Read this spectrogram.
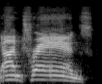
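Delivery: mock a pushy activist shouting slogans, laughing through it; mocking loud activist. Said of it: "I don't walk into a room going".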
